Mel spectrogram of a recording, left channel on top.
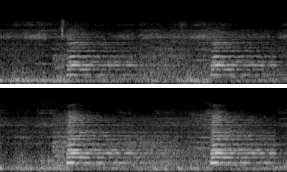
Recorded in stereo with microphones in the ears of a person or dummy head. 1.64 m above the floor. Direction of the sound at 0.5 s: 55° right (ahead or behind).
